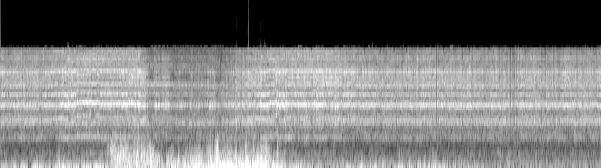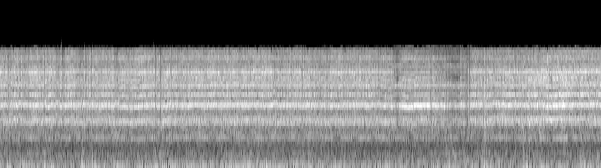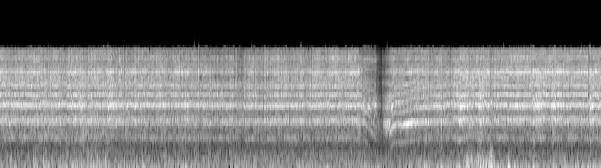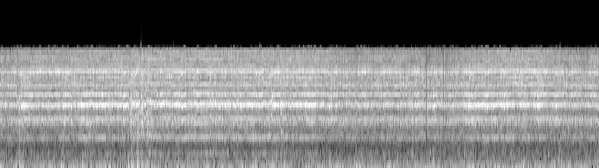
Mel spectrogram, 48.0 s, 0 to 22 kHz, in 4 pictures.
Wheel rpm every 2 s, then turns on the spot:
160, 170, 170, 170, 170, 170, 170, 160, 170, 170, 160, 160, 170, 170, 160, 140, 140, 170, 170, 160, 160, 170, 160, 170.
none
